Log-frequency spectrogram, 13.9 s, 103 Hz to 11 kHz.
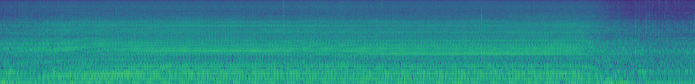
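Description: Audi car engine, heard from the driver's seat with the car standing still. It rises from idle about a second in, holds a steady raised speed of around 2,000 rpm, then drops back to idle near the end.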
